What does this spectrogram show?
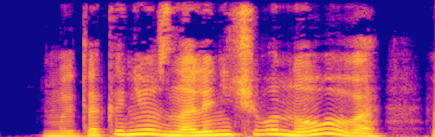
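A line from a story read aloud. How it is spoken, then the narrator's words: Sighing. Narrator (Russian): вздохнул Кайтиро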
